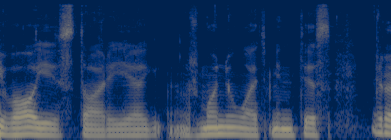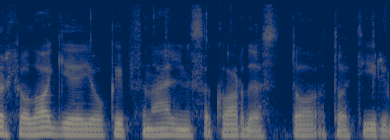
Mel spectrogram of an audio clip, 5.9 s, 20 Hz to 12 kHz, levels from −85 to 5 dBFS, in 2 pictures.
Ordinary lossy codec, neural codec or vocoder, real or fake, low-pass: AAC, 64 kbps; none; real; 10.8 kHz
